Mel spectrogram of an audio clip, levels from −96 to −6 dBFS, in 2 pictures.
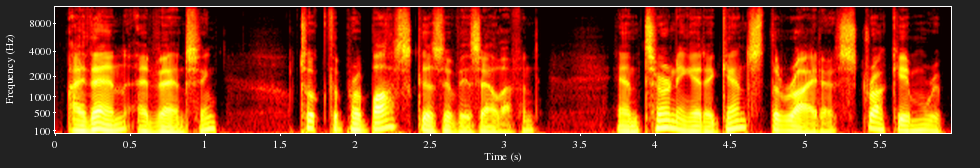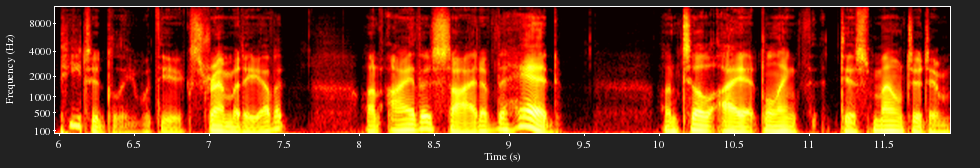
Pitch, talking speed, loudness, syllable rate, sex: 100 Hz, 175 wpm, -21 LUFS, 5.8 syllables/s, male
